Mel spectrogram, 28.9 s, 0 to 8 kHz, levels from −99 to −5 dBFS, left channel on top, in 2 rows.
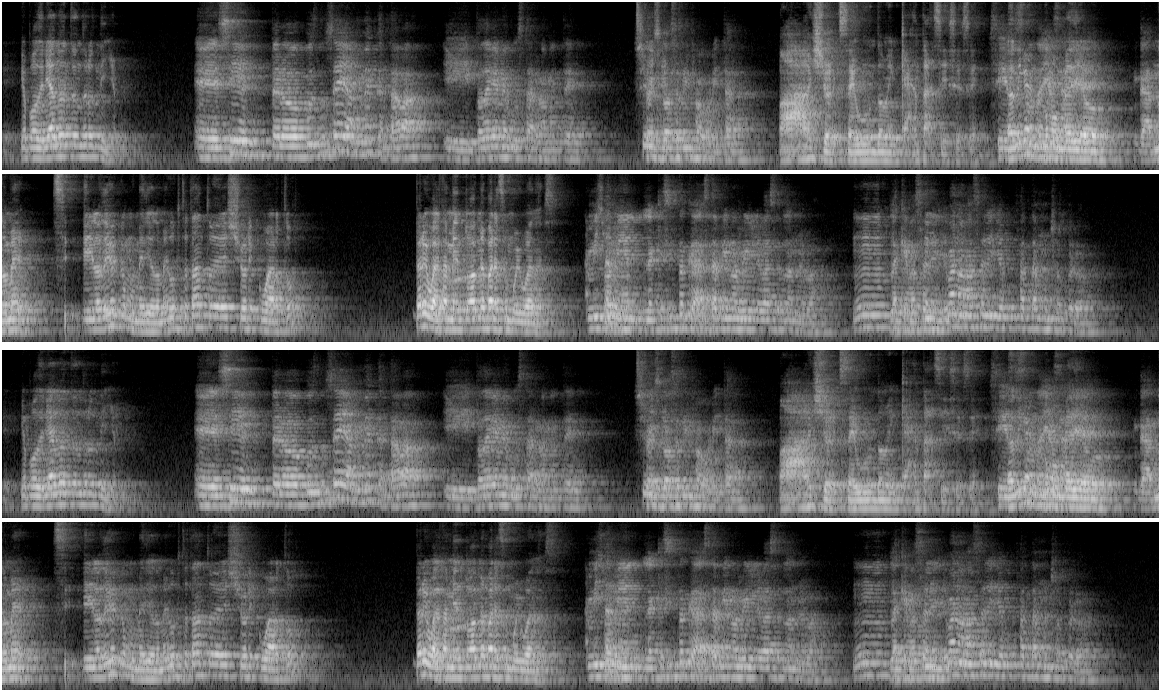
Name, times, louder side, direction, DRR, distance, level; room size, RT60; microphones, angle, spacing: voice 1, 0.2-1.4 7.9-8.4 9.7-12.2 12.6-13.8 14.4-14.7 15.1-18.1 19.6-21.3 22.0-22.2 25.1-25.6 26.0-26.1, left 2 dB, 45° left, 1 dB, 2.1 m, -29 dB
voice 2, 2.4-5.2 5.5-7.2 7.9-9.2 12.4-13.7 14.1-14.6 19.9-20.3 21.7-24.7 25.5-28.0, equal, 10° left, -4 dB, 5.2 m, -32 dB
16.5 x 14.0 x 5.9 m, 1.1 s
head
